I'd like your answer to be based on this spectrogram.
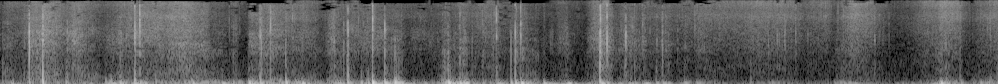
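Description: A thin, flat, empty pink polyethylene foam packing bag is held in both hands while long nails tap and scratch its surface. Soft, irregular crinkling scratches mix with dull low taps and brief bright clicks, with no talking.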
